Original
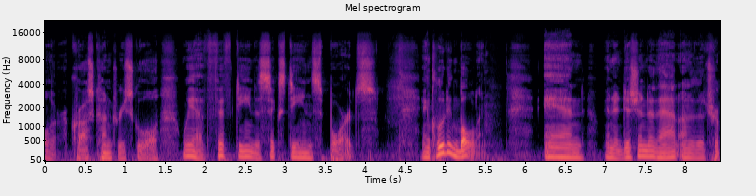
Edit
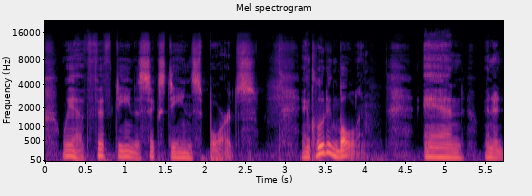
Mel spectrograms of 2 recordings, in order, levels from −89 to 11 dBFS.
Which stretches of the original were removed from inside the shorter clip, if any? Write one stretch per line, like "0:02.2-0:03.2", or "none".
none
